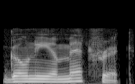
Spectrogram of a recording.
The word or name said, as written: goniometric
